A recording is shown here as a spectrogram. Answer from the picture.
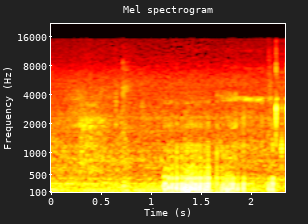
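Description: A man's low, drawn-out hesitation sound "uh" about a second in, following a short pause with only a faint low hum.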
